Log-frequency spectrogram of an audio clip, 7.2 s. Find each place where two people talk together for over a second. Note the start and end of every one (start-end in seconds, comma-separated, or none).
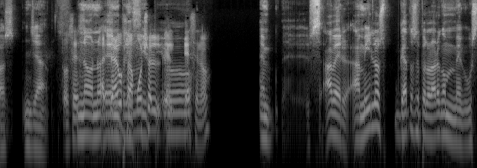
1.1-2.9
